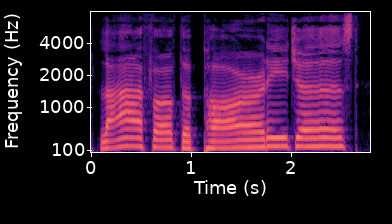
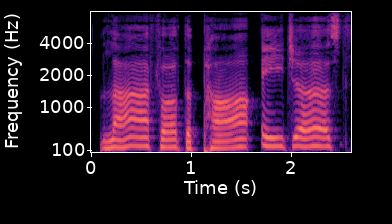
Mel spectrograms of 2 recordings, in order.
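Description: First: Party is said with an American rounded R. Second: Party is said with a London glottal stop. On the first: The speaker calls it right. "It has to be" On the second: The speaker calls it wrong. "It doesn't sound right"

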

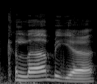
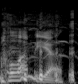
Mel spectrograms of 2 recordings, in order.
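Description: First: The name is pronounced the English way. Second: The name is pronounced the Spanish way. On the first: The speaker calls it wrong. "I wouldn't say Colombia" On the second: The speaker calls it right. "I would say Colombia because I wouldn't want to sound like an idiot in Colombia"

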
